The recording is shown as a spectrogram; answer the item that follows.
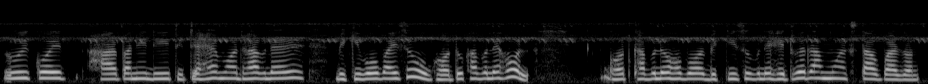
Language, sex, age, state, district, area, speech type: Assamese, female, 18-30, Assam, Golaghat, urban, spontaneous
